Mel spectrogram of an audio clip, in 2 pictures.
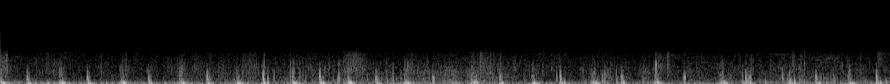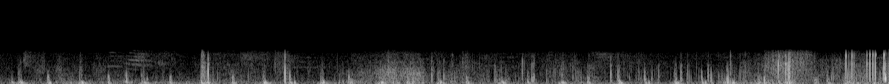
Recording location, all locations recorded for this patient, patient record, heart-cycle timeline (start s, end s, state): tricuspid valve (TV)
aortic valve (AV)+pulmonary valve (PV)+tricuspid valve (TV)+mitral valve (MV)
#Age: Child
#Sex: Female
#Height: 115.0 cm
#Weight: 15.7 kg
#Pregnancy status: False
#Murmur: Absent
#Murmur locations: nan
#Most audible location: nan
#Systolic murmur timing: nan
#Systolic murmur shape: nan
#Systolic murmur grading: nan
#Systolic murmur pitch: nan
#Systolic murmur quality: nan
#Diastolic murmur timing: nan
#Diastolic murmur shape: nan
#Diastolic murmur grading: nan
#Diastolic murmur pitch: nan
#Diastolic murmur quality: nan
#Outcome: Normal
#Campaign: 2015 screening campaign
0.00	0.14	S1
0.14	0.26	systole
0.26	0.40	S2
0.40	0.58	diastole
0.58	0.74	S1
0.74	0.86	systole
0.86	0.96	S2
0.96	1.16	diastole
1.16	1.32	S1
1.32	1.46	systole
1.46	1.58	S2
1.58	1.76	diastole
1.76	1.90	S1
1.90	2.06	systole
2.06	2.16	S2
2.16	2.36	diastole
2.36	2.48	S1
2.48	2.62	systole
2.62	2.72	S2
2.72	2.90	diastole
2.90	3.04	S1
3.04	3.18	systole
3.18	3.30	S2
3.30	3.46	diastole
3.46	3.58	S1
3.58	3.74	systole
3.74	3.84	S2
3.84	4.03	diastole
4.03	4.16	S1
4.16	4.31	systole
4.31	4.42	S2
4.42	4.70	diastole
4.70	4.84	S1
4.84	4.98	systole
4.98	5.08	S2
5.08	5.30	diastole
5.30	5.44	S1
5.44	5.60	systole
5.60	5.72	S2
5.72	5.92	diastole
5.92	6.04	S1
6.04	6.20	systole
6.20	6.30	S2
6.30	6.54	diastole
6.54	6.66	S1
6.66	6.82	systole
6.82	6.94	S2
6.94	7.18	diastole
7.18	7.32	S1
7.32	7.44	systole
7.44	7.58	S2
7.58	7.82	diastole
7.82	7.98	S1
7.98	8.14	systole
8.14	8.26	S2
8.26	8.48	diastole
8.48	8.60	S1
8.60	8.74	systole
8.74	8.86	S2
8.86	9.06	diastole
9.06	9.20	S1
9.20	9.36	systole
9.36	9.46	S2
9.46	9.66	diastole
9.66	9.80	S1
9.80	9.96	systole
9.96	10.08	S2
10.08	10.32	diastole
10.32	10.46	S1
10.46	10.58	systole
10.58	10.68	S2
10.68	10.88	diastole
